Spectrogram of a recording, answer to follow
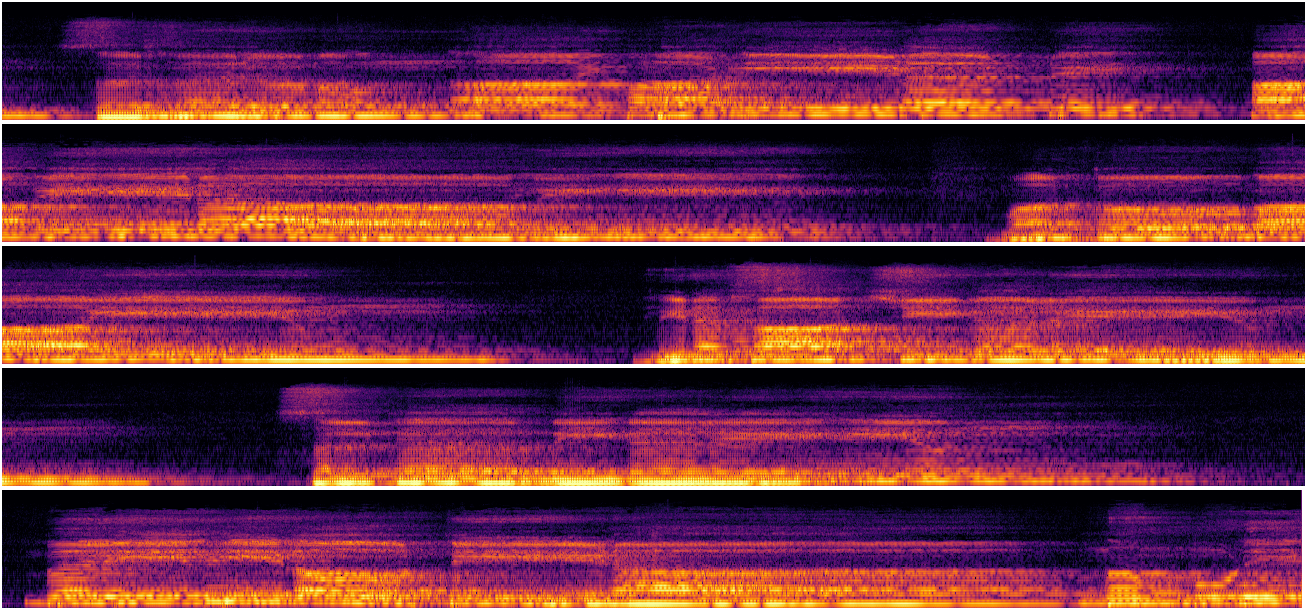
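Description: Male voice chanting a sung liturgical prayer in long melodic phrases of about five seconds each, with short breaks for breath between them.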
